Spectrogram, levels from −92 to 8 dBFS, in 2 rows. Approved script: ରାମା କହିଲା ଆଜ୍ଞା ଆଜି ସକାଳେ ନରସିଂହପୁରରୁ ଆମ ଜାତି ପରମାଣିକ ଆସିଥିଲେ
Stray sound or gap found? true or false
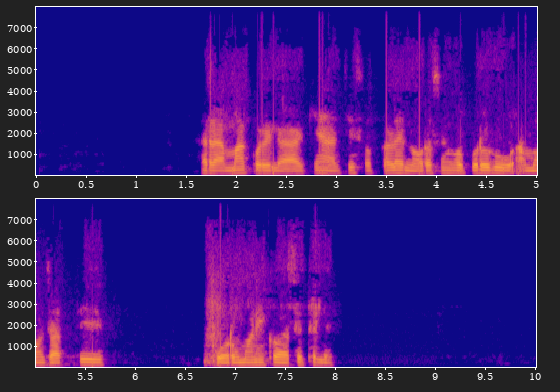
false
